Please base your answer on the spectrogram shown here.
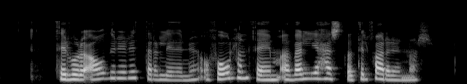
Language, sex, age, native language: Icelandic, female, 20-29, Icelandic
